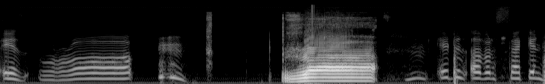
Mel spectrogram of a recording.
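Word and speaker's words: ر: yeah, heavy letter have which sound? Yeah, it has an ow sound.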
